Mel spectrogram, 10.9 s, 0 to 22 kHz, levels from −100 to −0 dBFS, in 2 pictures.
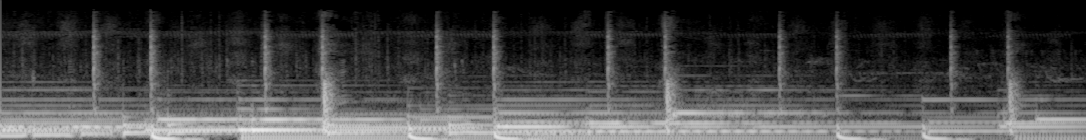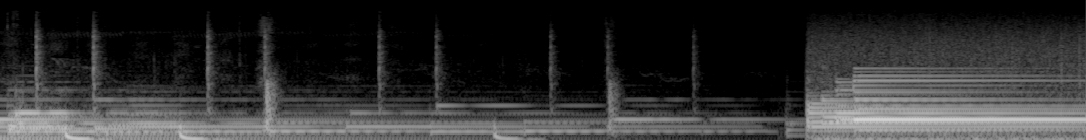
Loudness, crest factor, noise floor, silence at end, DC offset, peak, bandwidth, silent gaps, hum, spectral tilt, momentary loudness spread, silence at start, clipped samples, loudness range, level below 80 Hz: -22 LUFS; 18 dB; -55 dBFS; 0 s; under 0.1%; -4 dBFS; 9.2 kHz; none; none; -8.5 dB/octave; 23 LU; 0 s; under 0.1%; 19 LU; -32 dBFS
